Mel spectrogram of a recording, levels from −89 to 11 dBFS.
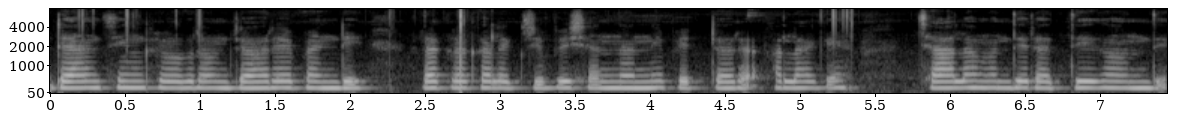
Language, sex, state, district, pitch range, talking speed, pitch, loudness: Telugu, female, Andhra Pradesh, Sri Satya Sai, 220-230 Hz, 90 wpm, 225 Hz, -26 LUFS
